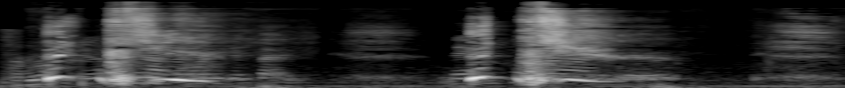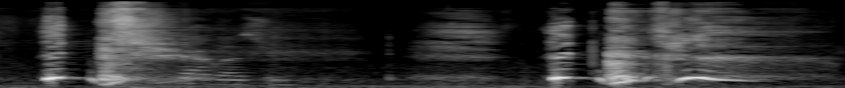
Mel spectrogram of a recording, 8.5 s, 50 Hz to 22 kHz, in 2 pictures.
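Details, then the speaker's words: Four bursts of rapid sneezing, each with a sharp in-breath and two or three quick sneezes, about 28 sneezes a minute; ordinary sneezing fits. "I sneezed sorry excuse me"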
